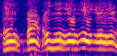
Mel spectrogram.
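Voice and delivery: high, loud pained oh oh oh; moaning in shock at the torn toe; panicked moaning. Retold or imitated. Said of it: "And I was like".

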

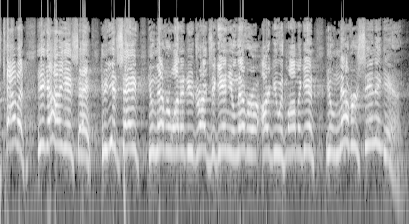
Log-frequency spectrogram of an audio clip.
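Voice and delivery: zealous brother begging his sibling, shouting; pleading shout. Retold or imitated. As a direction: grab him and shout it at him.

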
